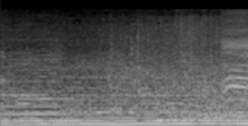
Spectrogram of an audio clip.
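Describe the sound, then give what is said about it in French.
Two crows, one perched on each shoulder of an old man in a boat, caw against a steady, droning low hum that fills the background, with the harsh calls blending into a continuous, fairly loud wash of sound. “À son bord, un vieil homme immobile, un corbeau perché sur chaque épaule.”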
